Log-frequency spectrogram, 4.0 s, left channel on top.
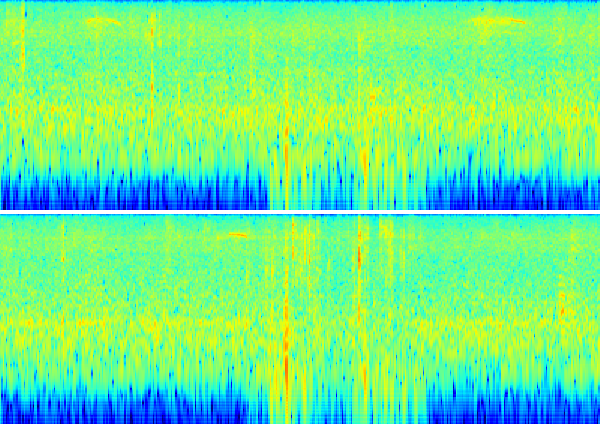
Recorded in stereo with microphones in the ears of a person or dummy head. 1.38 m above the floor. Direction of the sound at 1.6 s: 75° right (ahead or behind).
